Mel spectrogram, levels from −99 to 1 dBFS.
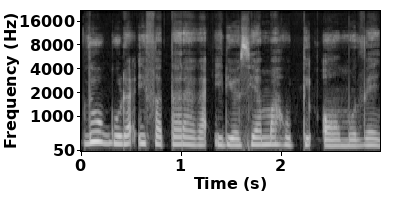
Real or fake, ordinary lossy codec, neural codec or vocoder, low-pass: fake; none; vocoder, 44.1 kHz, 128 mel bands, Pupu-Vocoder; none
